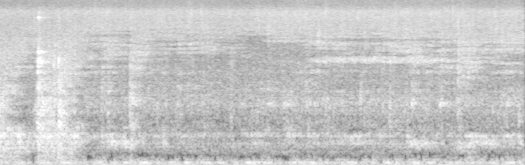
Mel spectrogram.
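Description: Ginger and garlic paste sizzle in a hot pan while chicken cooks, a steady close frying hiss that runs throughout, with faint stirring.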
